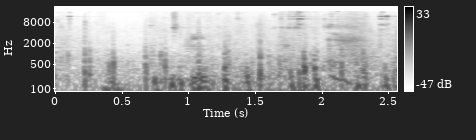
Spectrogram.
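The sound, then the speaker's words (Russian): Horse hooves clip-clopping as cavalry cadets halt and dismount, one holding a lathered horse by the reins: many irregular hoof knocks and shuffles, fairly loud and dense, without voices. “Юнкер Тучевский держит за повод взмыленного коня. Спешившись, с трудом распрямляет затекшие ноги.”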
